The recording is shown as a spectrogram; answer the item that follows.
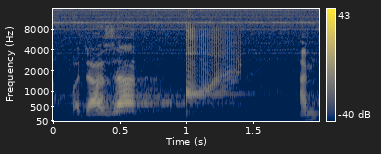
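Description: A man's voice with a strongly wobbling, warbling pitch. About a second in comes a brief hissing sound effect with a sweeping tone, lasting under half a second.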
